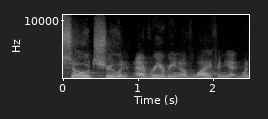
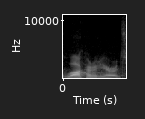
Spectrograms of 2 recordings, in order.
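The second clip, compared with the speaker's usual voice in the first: dropped much lower for walk; walking pace; 7 semitones lower, slower than usual. Shown as a demonstration. Pastor to congregation, walk line dropped low. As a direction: let the voice fall low on walk. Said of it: "sprint hundred yards".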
